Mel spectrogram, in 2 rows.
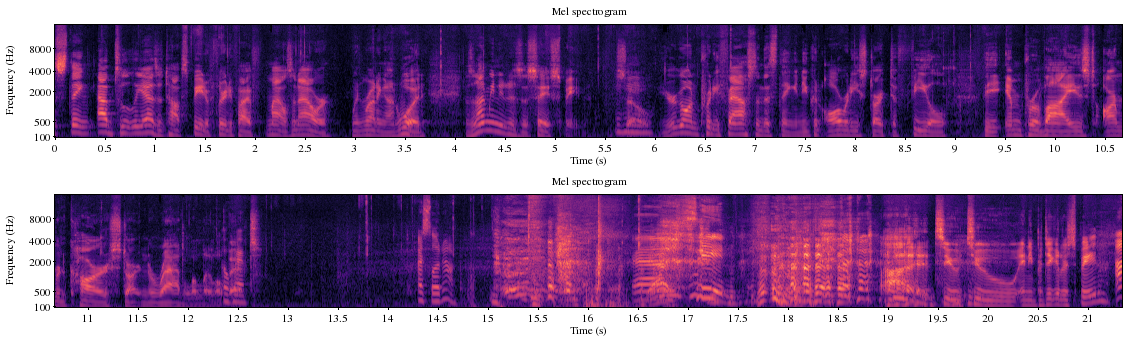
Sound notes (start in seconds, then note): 15.0 laughing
